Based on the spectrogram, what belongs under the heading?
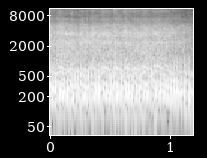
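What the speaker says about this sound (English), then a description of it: "I don't like turning my chainsaw off hot like that," A chainsaw runs outdoors in a New Zealand winter setting, a loud, close, steady engine drone with no pause, heard alone.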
